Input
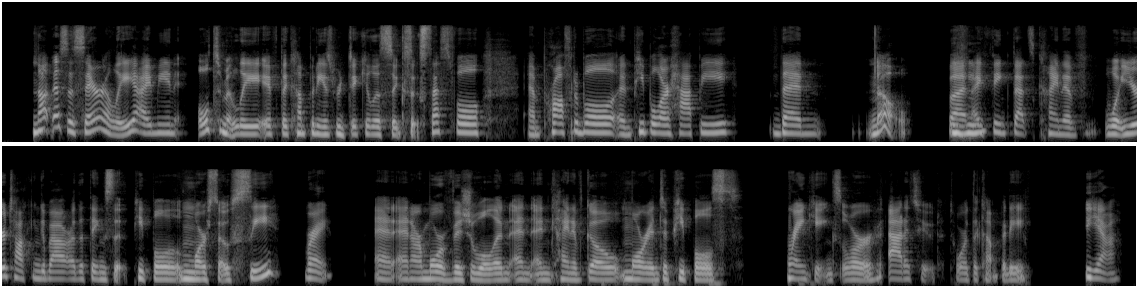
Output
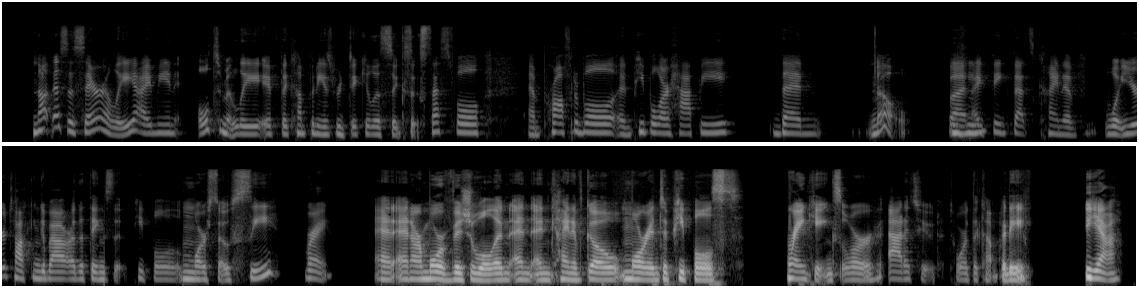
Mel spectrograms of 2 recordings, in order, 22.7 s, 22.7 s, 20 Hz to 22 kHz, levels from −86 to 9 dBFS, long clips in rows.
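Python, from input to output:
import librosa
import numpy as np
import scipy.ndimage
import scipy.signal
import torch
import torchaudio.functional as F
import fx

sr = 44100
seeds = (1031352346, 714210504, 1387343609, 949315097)

y = fx.gain(x, sr, db=fx.steps((0.0, -15.0), (11.49, -3.5), (12.38, -16.0), (13.17, -8.0), (15.15, 3.5), (19.77, -4.0), (21.33, 8.0)))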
